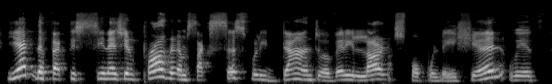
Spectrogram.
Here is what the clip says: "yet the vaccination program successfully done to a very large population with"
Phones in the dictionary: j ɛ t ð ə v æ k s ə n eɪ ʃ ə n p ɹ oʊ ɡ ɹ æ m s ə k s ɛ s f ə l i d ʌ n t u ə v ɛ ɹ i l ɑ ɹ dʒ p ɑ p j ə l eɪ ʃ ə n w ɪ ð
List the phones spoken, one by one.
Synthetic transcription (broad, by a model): j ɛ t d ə f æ k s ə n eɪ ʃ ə n p ɹ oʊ ɡ ɹ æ m s ə k s ɛ s f ə l i d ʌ n t u ə v ɛ ɹ i l ɑ ɹ dʒ p ɑ p j ə l eɪ ʃ ə n w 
